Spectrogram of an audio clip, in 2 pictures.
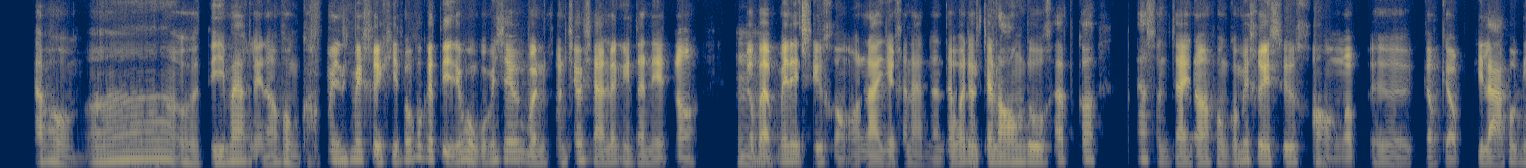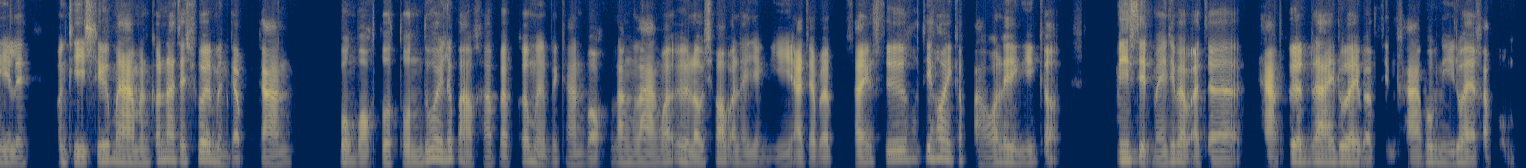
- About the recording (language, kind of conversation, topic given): Thai, advice, คุณเคยซ่อนความชอบที่ไม่เหมือนคนอื่นเพื่อให้คนรอบตัวคุณยอมรับอย่างไร?
- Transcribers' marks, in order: none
